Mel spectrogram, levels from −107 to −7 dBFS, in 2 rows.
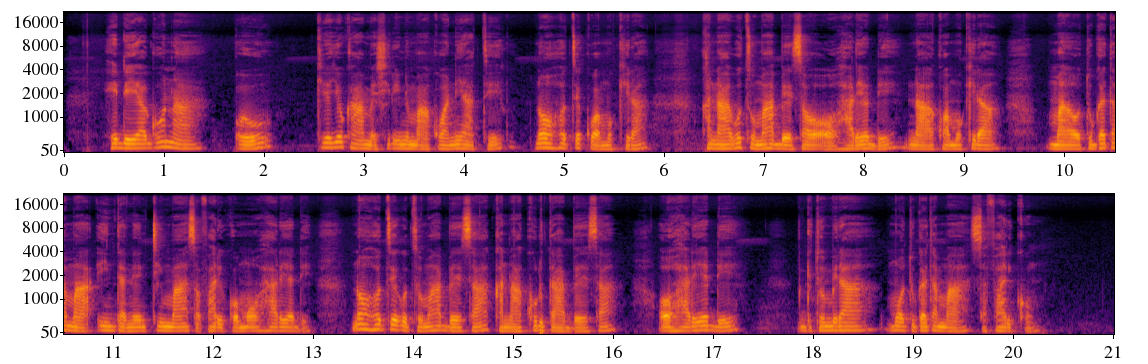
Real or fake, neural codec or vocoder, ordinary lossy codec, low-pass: real; none; none; none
